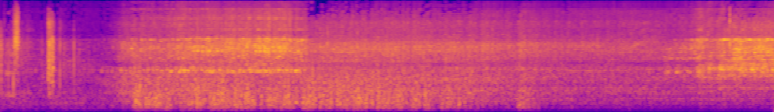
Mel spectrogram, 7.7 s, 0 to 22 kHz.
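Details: 2000 Jeep XJ with newly installed 4.5 lift kit: harsh, uneven metallic grinding over road noise, starting after about 30 minutes of driving and only in drive while moving; u-joints checked good, SYE not yet installed.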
